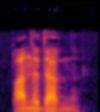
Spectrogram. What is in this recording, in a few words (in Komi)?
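"паныдавны", Komi, male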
